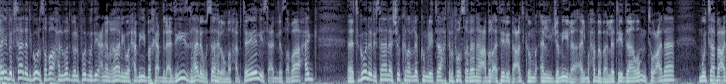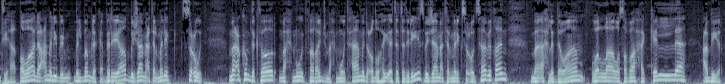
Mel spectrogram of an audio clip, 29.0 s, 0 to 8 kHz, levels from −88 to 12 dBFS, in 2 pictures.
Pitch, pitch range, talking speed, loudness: 130 Hz, 115-150 Hz, 125 wpm, -14 LUFS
